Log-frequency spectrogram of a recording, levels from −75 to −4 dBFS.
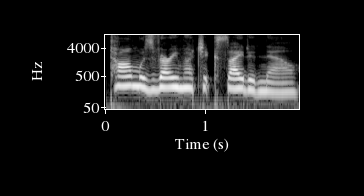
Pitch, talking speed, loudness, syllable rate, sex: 200 Hz, 185 wpm, -15 LUFS, 4.9 syllables/s, female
